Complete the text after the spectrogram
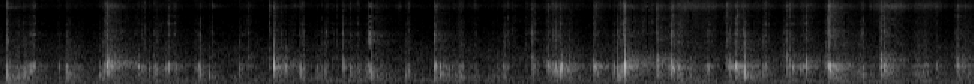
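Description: Fingernails tap and scratch on a plastic jar close to the microphone.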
